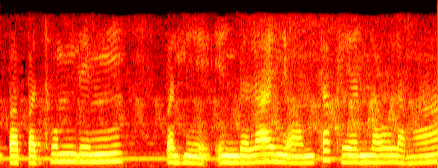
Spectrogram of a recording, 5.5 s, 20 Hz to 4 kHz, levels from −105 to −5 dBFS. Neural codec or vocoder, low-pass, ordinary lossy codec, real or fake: none; 3.6 kHz; AAC, 16 kbps; real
